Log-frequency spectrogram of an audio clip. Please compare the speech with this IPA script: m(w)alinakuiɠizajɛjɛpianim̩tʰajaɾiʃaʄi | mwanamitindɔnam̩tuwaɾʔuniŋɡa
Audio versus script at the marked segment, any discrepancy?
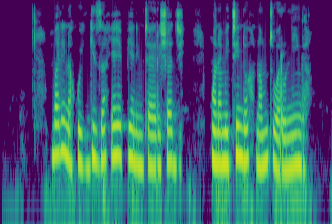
yes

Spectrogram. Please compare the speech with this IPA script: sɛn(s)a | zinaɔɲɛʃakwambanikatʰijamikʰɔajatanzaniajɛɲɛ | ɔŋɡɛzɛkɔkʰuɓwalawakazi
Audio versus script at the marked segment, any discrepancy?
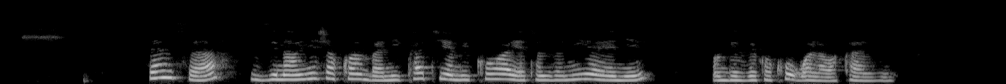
no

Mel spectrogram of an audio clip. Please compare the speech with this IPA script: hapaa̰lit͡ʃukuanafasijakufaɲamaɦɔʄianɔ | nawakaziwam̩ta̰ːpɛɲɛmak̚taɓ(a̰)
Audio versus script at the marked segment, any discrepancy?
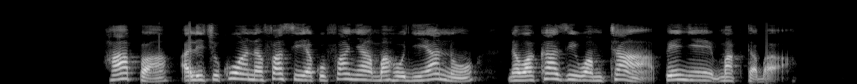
no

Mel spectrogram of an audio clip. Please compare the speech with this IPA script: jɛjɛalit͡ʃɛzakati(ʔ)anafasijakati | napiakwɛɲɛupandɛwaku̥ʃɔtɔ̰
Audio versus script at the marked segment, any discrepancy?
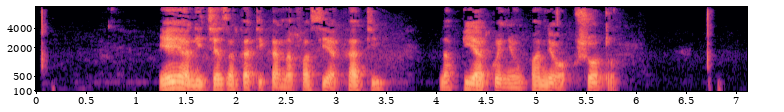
yes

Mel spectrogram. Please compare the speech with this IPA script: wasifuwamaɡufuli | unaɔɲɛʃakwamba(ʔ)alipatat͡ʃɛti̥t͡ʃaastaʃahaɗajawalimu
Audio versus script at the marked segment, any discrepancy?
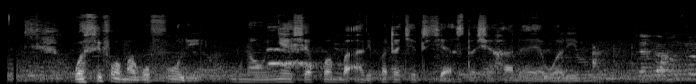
no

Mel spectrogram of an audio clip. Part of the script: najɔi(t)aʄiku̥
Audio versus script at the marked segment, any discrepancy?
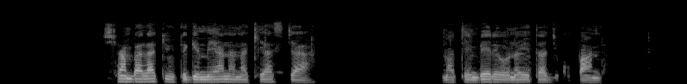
no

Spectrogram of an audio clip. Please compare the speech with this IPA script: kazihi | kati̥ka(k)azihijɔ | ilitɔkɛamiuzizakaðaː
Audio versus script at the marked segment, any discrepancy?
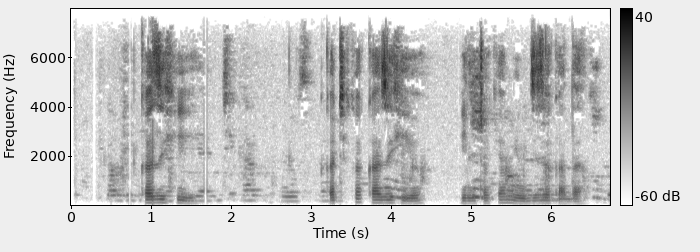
no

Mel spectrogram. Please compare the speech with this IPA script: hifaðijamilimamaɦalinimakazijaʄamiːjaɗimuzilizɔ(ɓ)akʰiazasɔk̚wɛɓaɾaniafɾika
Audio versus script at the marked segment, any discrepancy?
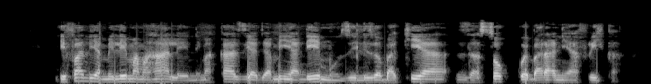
no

